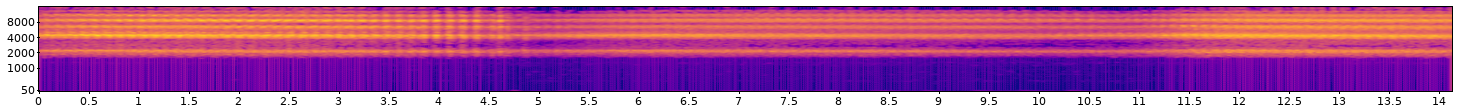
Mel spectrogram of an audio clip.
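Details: Loud cicada chorus: a piercing continuous buzz that briefly turns to fast rhythmic pulsing, settles into a softer steady drone, then swells loud again toward the close.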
